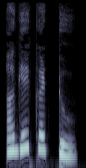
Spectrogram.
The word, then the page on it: ಅಗ್ಗಡ: kannada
